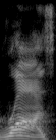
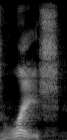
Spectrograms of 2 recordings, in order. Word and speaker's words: Ra's: wrong the movie is it's not Ra's it's race which is how the creators look character pronounced it so Rey straining Batman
